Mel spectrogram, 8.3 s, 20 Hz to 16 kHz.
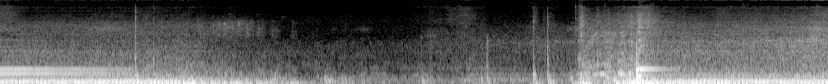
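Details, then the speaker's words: BMW 1 Series F20 engine shuts down, then gives one sharp loud bang at the starter as it fires on restart before settling into a steady idle; banging noise on engine start. "very big very big banging noise coming at the starter you're here"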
